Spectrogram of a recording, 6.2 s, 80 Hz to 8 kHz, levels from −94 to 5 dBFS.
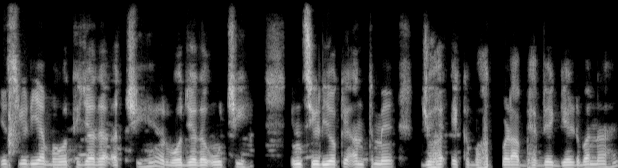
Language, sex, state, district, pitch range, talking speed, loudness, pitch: Hindi, male, Uttar Pradesh, Jyotiba Phule Nagar, 130-150 Hz, 250 wpm, -17 LUFS, 140 Hz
